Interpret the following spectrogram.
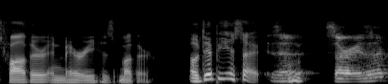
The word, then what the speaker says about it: Oedipus: But the Wikipedia official soundbite is Oedipus for US English. Oh, it is Oedipus.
